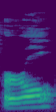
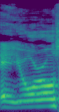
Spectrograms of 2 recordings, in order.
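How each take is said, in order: First: The name is said like the word 'earl'. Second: The name is not said like the word 'earl'. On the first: The speaker calls it wrong. "should be just be pronounced Earl" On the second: The speaker calls it right. "how they try to convince us that Eorl"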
